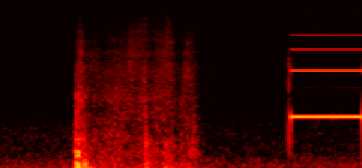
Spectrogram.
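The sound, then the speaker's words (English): After a brief burst of rustling noise, an answering machine's beep cuts in: a loud, steady electronic tone with a bright buzzy edge that holds unbroken until the end. “Please leave a message at the sound of the beep.”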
